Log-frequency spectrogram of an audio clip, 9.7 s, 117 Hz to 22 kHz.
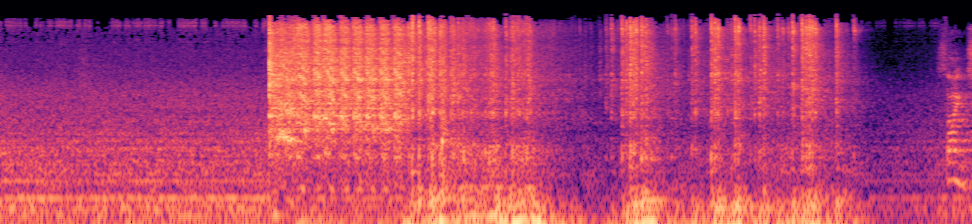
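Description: A 2JZ-swapped BMW E36 cranks and fires up, a steady low idle breaking into a loud, close engine burst, then a couple of rough throttle blips before it settles and fades near the end.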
